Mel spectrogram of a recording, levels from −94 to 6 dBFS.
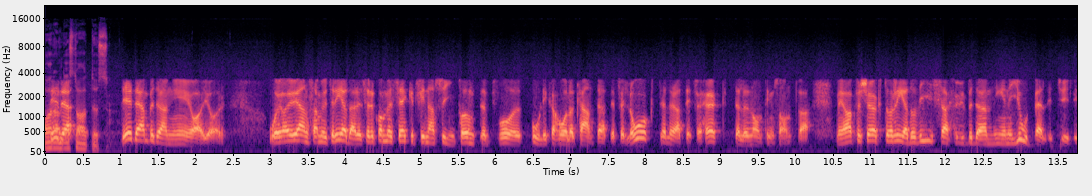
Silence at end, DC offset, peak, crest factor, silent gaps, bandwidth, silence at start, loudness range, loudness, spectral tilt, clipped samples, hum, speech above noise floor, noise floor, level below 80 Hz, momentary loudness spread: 0 s; under 0.1%; 0 dBFS; 16 dB; none; 12.5 kHz; 0 s; 2 LU; -17 LUFS; -3.5 dB/octave; under 0.1%; none; 26 dB; -43 dBFS; -66 dBFS; 8 LU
